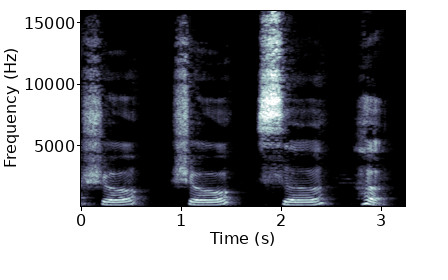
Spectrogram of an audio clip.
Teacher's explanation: इनको बोलते वक्त मुंह से गर्म हवा बाहर निकलती है इसलिए इसे ऊष्म व्यंजन कहते हैं।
